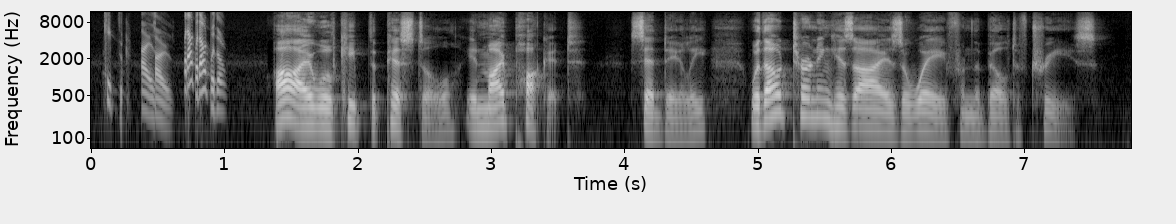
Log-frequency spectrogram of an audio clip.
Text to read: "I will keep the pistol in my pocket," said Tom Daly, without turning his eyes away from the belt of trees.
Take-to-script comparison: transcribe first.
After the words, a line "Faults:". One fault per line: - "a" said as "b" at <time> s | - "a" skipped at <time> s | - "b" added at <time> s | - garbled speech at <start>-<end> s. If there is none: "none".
"I will keep the pistol in my pocket," said Daly, without turning his eyes away from the belt of trees.
Faults:
- "Tom" skipped at 4.3 s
